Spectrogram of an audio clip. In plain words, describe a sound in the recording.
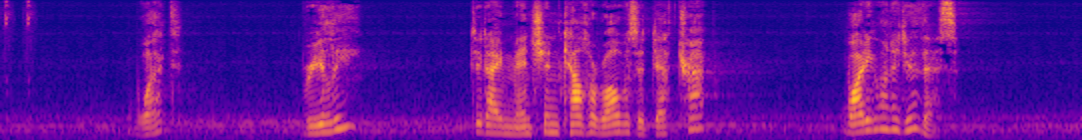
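A man speaks in a deep, calm voice, close by.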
